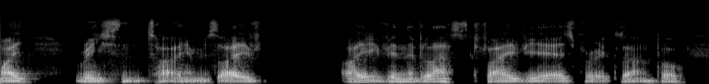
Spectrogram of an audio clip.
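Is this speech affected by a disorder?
Yes: cerebral palsy; intrathecal baclofen pump.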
